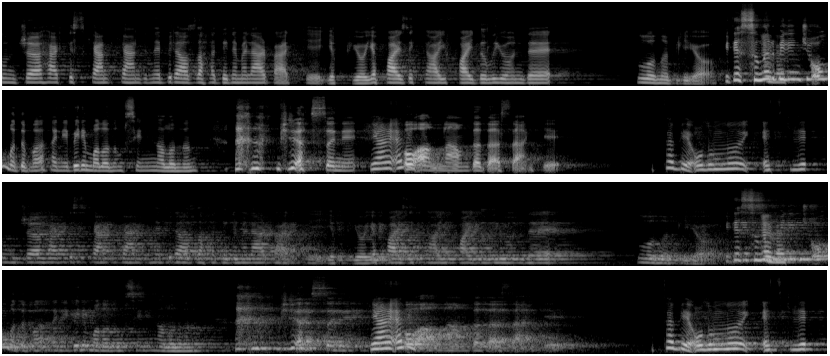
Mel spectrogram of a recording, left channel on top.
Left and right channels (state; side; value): normal; both; correlation 0.66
